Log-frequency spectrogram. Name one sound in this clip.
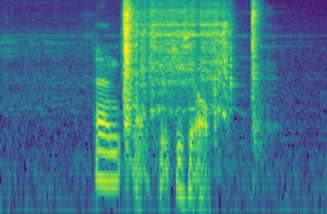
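A cassette deck mechanism whirs and clunks briefly.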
